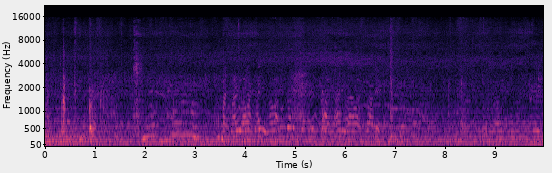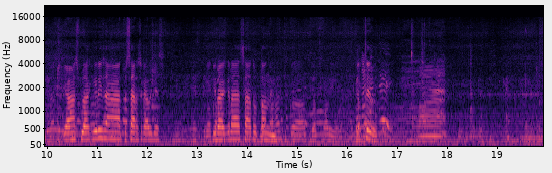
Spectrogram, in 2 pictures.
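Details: Qurban cattle being unloaded from a truck, some agitated: a low rumbling stretch followed by three or four strained, wavering moos in the second half, mixed with background voices, clanking and vehicle noise.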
